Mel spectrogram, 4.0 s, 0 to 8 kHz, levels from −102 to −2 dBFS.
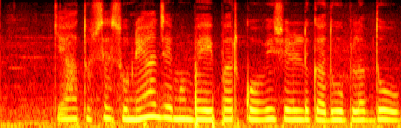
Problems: constant background noise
